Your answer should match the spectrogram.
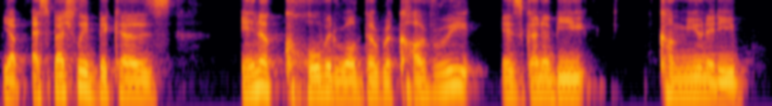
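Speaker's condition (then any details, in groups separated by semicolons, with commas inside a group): Stutter, mild; stutter from about age five, stuttered a lot in job interviews, overcome via self-development, small steps; mostly overcome in past few years, only a bit remains; slight residual stutter; prolonged sounds, blocks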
